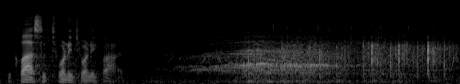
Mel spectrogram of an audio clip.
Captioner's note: cheering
